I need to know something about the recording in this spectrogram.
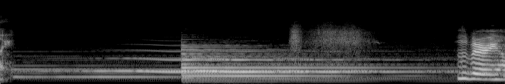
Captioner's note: sobobs softlyly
